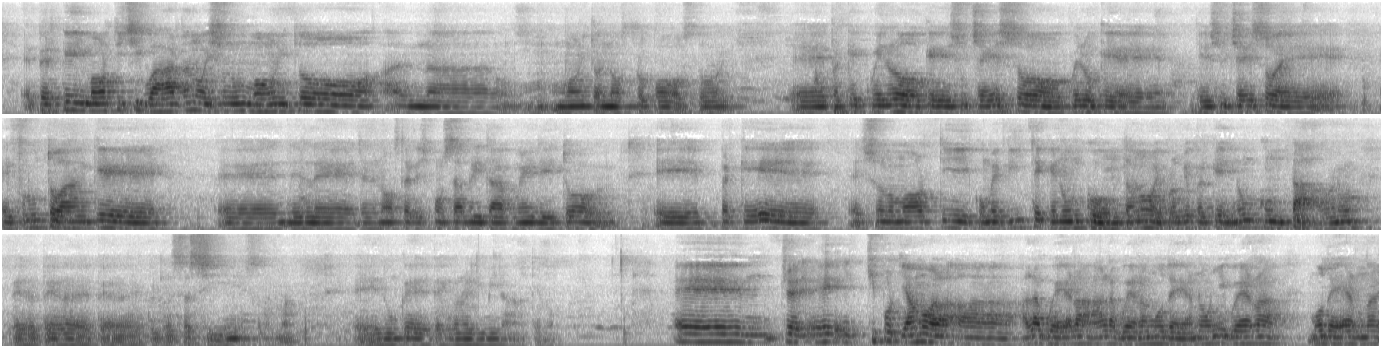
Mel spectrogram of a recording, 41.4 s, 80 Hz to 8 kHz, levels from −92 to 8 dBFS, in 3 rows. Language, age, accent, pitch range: Italian, 50-69, native, 110-125 Hz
